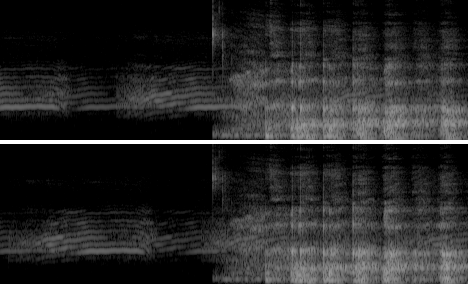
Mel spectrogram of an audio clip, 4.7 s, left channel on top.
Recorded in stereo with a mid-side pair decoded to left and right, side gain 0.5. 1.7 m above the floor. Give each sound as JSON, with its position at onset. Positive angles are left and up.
{"t": 2.1, "sound": "laughter", "azimuth_deg": 35, "distance_m": 1.6}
